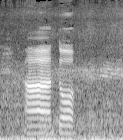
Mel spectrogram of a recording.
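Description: Steady low road and engine rumble inside a moving Toyota car's cabin. A woman's voice is heard briefly twice, about half a second and a second in.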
